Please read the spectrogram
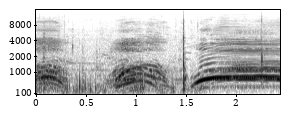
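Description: Short rising-and-falling vocal shouts, repeated about twice a second, with a sharp knock about one and a half seconds in. Music with a long held note starts near the end.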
